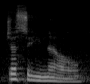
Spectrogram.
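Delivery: hushed, confiding a heads-up; soft whisper-like. Retold or imitated. Friend softly leaving him.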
